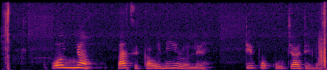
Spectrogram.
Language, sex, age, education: Yoruba, female, 30-45, tertiary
